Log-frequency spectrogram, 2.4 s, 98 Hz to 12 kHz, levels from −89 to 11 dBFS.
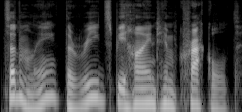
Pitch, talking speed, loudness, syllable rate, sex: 135 Hz, 150 wpm, -23 LUFS, 4.7 syllables/s, male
